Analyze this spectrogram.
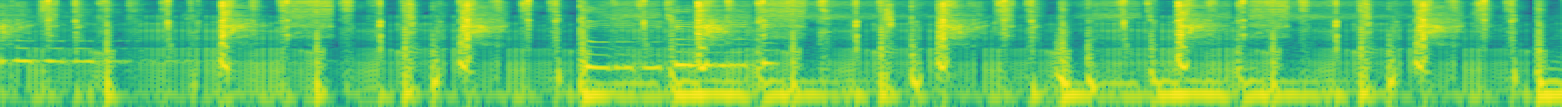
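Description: Background music with a quick percussive beat and a bass line, in a vocal, beatbox-like style.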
